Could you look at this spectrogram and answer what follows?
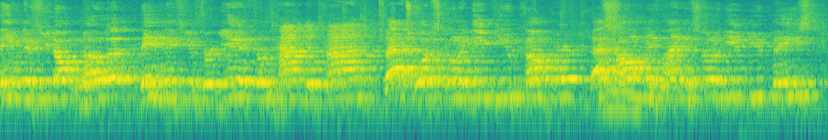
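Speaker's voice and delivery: rising preacher's fervor; preaching. Acted. Preacher telling the congregation about his faith, preaching.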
